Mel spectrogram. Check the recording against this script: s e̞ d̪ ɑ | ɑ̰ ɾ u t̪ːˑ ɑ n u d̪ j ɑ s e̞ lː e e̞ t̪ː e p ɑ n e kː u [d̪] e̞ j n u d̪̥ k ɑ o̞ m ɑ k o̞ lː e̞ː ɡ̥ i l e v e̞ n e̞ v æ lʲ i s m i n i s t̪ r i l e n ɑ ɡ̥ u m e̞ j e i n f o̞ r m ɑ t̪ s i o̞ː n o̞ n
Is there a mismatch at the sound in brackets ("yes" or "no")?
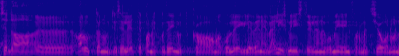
yes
